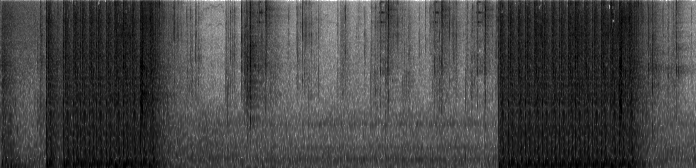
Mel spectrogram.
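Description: A gun fires in rapid bursts of loud shots.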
